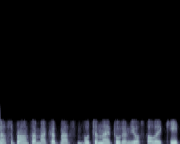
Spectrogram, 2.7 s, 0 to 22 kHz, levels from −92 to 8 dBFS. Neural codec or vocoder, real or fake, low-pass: codec, 24 kHz, 0.5 kbps, DualCodec; fake; 3.6 kHz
